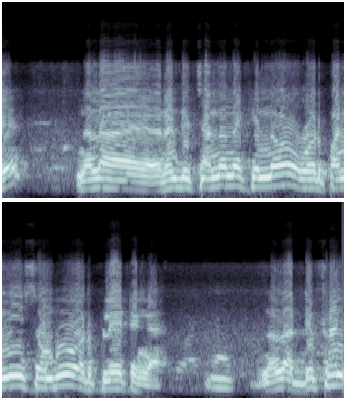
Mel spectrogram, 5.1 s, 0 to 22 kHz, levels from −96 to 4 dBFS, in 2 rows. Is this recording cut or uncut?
uncut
